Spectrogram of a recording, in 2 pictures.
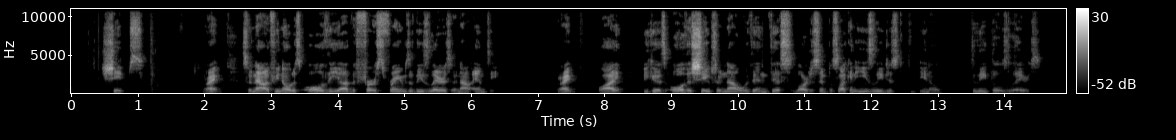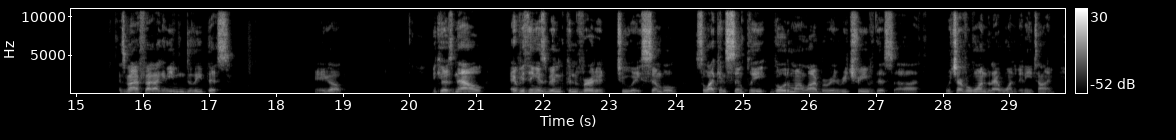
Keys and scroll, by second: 0.0-0.9 typing, 1.1 Return.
